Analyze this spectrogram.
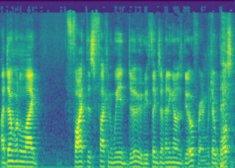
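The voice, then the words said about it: Non-American foreign accent. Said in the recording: “As an American, we prize accents very heavily ... even hearing your accent”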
